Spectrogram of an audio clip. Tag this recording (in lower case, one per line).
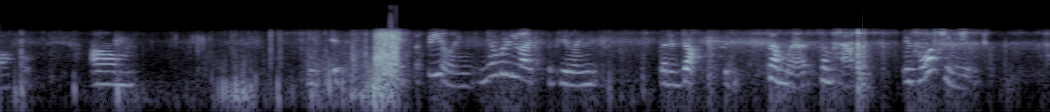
speech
